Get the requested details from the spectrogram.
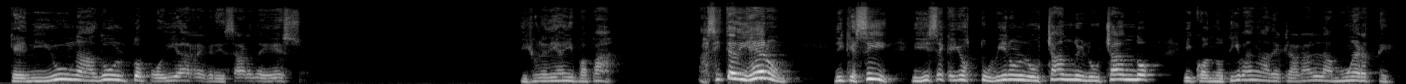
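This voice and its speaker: Husky, high-pitched man giving testimony. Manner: emotional storytelling, acting out both sides of quoted dialogue; voice rises and gets louder in agitated passages. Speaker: testimony speaker.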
